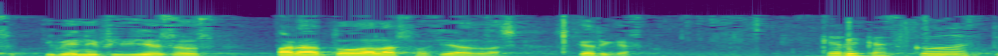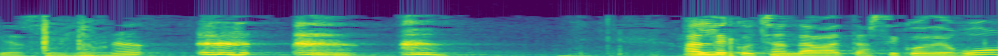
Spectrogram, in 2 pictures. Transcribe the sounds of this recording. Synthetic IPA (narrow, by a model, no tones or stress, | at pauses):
siβe̞nefiθjo̞so̞spaɾat̪o̞ðalaso̞θje̞ðaðβaskḁeskerikasko̥ | eske̞rikasko̞aspiasuʝawna | ald̪e̞ko̞t͡ʃand̪aβ̞at̪asiko̞ð̞iɣ̞u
